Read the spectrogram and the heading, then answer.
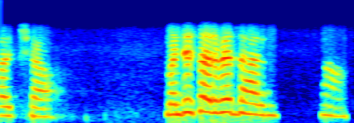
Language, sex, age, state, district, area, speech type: Marathi, female, 18-30, Maharashtra, Mumbai Suburban, urban, conversation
